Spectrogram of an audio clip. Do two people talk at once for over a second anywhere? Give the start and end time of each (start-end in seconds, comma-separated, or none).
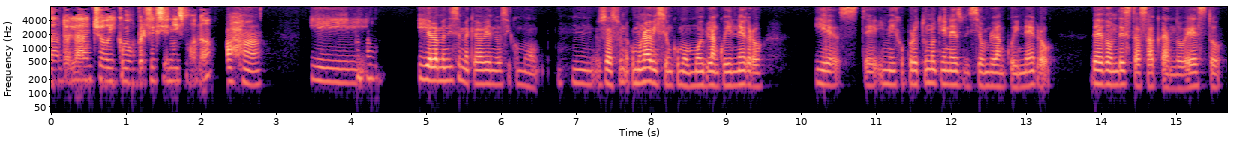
none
